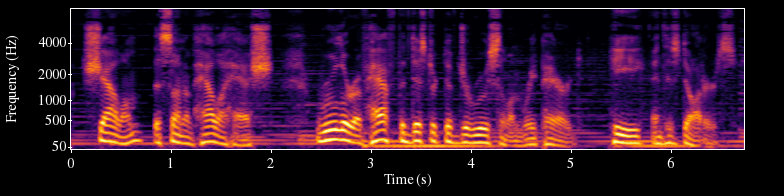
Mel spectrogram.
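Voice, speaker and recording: A man narrating scripture from a script in a solemn, dramatic style with measured phrasing. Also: medium pitch. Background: background music.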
